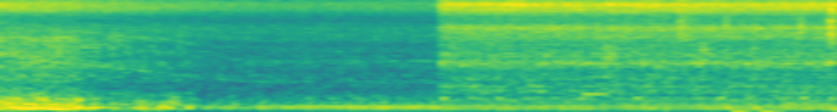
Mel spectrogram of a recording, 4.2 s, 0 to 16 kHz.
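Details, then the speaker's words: 1995 Toyota Corolla running after fixing a massive exhaust leak from a missing catalytic converter by clamping in a flex pipe; low, even engine note with steady pulse, no puffing or ticking, much quieter than before; normal exhaust note. "all right so we finally got the exhaust installed on the car it sounds much better than before way quieter for whoever buys it so we call that a success"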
